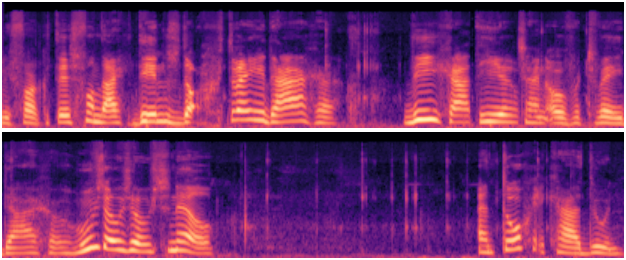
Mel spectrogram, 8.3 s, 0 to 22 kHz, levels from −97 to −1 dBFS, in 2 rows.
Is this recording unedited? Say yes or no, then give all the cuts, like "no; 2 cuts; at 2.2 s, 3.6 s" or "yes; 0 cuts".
no; 1 cut; at 3.4 s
